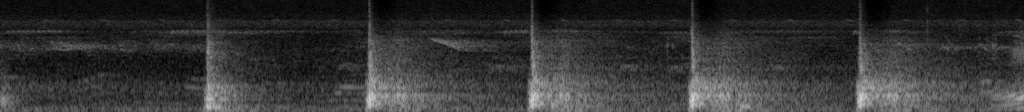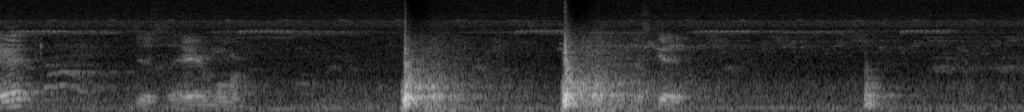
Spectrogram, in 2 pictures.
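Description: A hammer striking wooden porch decking boards in a steady series of sharp blows, a little more than one a second, with a short pause midway.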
